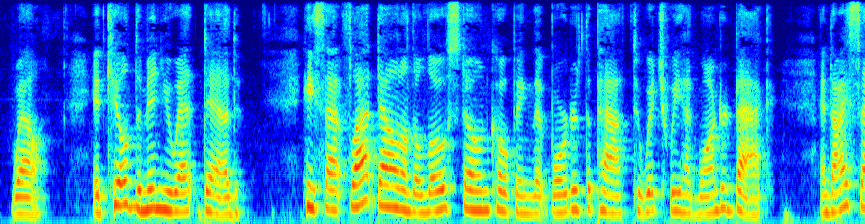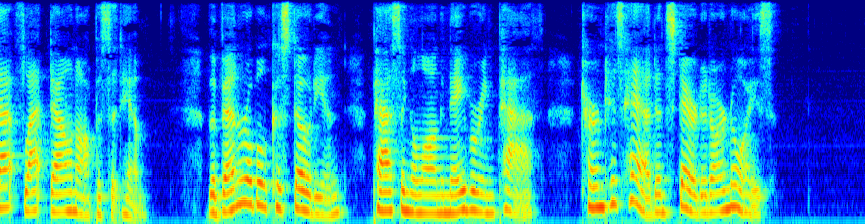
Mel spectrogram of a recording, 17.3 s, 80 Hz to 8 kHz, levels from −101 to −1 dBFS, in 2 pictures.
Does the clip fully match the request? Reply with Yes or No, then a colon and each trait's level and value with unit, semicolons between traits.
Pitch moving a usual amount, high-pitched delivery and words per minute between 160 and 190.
Yes: average, 3.8 semitones; high, 200 Hz; average, 165 wpm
